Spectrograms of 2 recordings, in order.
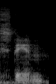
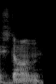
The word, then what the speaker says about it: Staunton: some of those like stanton i think they're pronounced that way but i'm going to say stone because that's how it's spelled um and it's kind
